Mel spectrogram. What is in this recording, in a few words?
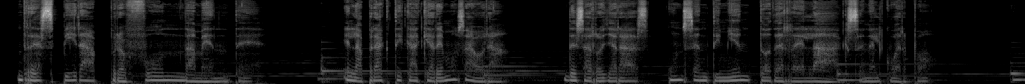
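Spanish, female, narration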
